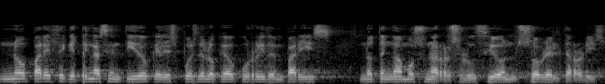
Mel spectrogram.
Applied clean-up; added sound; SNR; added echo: none; none; none; none.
